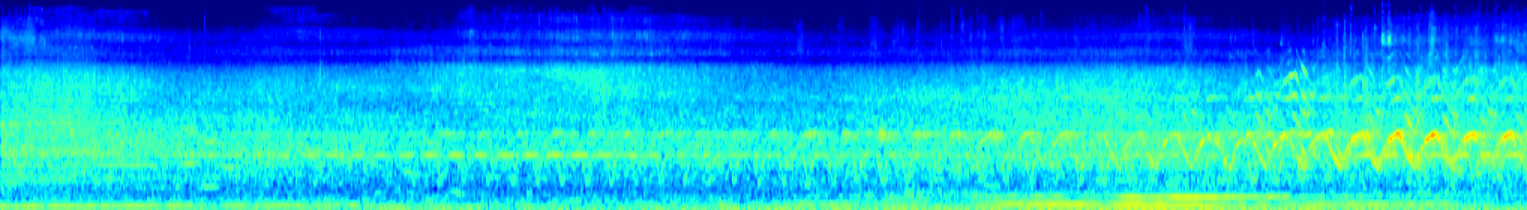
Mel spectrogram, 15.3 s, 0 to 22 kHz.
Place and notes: Paseo de la Reforma - Eje 1 Poniente Bucareli, Juárez, 06600 Ciudad de México, CDMX, Mexiko - Paseo de La Reforma Nte
Quite normal city traffic
22 April 2016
